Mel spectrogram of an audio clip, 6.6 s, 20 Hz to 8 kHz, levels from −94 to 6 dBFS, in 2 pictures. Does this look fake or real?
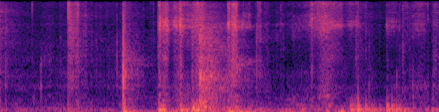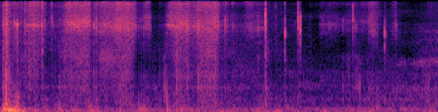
fake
